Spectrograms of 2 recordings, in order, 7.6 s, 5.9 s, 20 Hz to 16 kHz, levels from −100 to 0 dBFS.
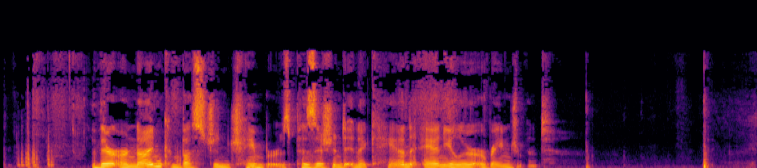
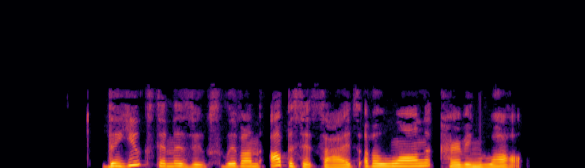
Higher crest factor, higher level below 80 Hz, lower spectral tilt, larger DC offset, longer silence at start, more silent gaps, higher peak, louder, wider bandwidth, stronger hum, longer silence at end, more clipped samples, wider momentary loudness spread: about the same, 18 dB vs 16 dB; first, -52 dBFS vs -64 dBFS; second, -5 dB/octave vs -8 dB/octave; neither; second, 0.2 s vs 1.05 s; second, none vs 2.65-2.70 s, 4.34-4.40 s; about the same, -2 dBFS vs -2 dBFS; about the same, -19 LUFS vs -18 LUFS; first, 11.5 kHz vs 7.6 kHz; neither; second, 0.5 s vs 0.65 s; neither; first, 19 LU vs 8 LU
